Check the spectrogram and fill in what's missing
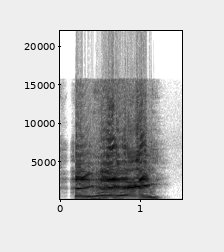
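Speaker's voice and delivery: loud, high-pitched repeated call. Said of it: "Fat Albert".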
